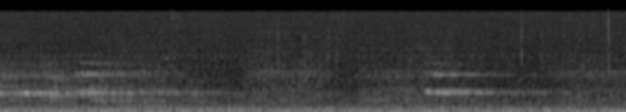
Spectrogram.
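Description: A pack of rabbit hounds baying faintly in the distance while running a rabbit: two spells of long, drawn-out howls, one at the start and another near the end.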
